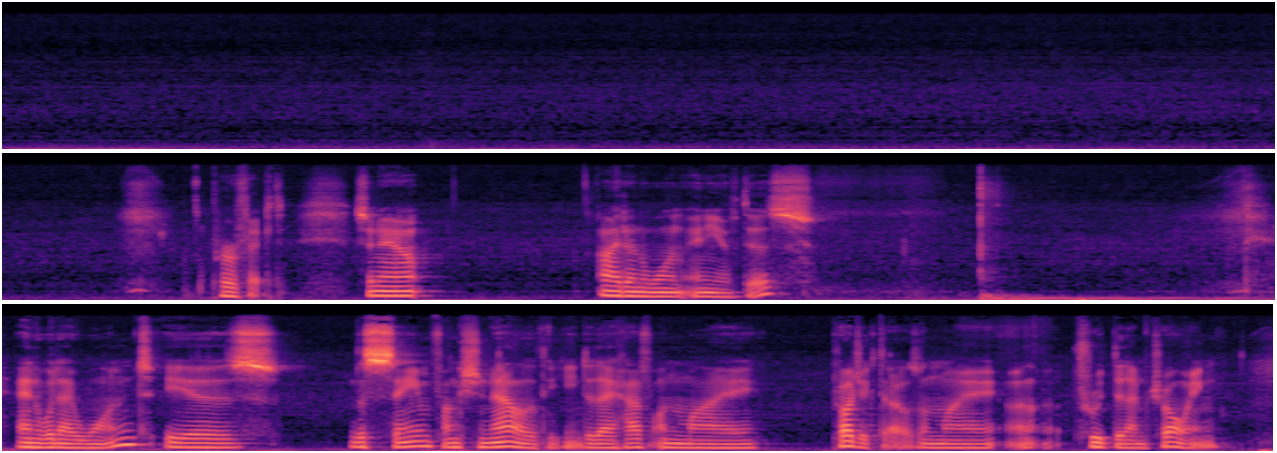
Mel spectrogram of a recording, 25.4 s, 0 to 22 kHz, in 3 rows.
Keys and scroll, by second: 16.0 BackSpace.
